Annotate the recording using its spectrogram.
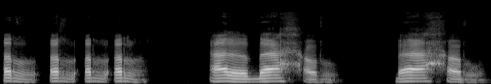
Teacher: tunaikan dulu rakhoah dari ha kemudian setelah itu baru tawasutnya huruf ro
